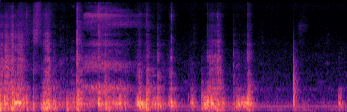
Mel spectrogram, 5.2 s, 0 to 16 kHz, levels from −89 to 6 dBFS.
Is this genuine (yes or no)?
yes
